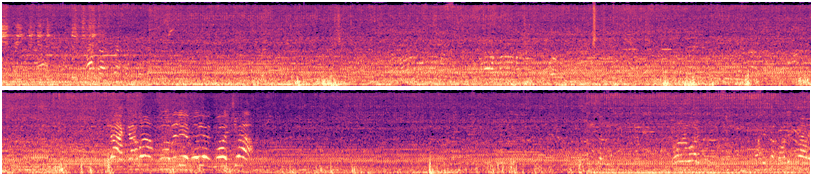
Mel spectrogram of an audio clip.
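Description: Busy street ambience: a steady traffic rumble with voices of passers-by, one voice standing out about sixteen seconds in.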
